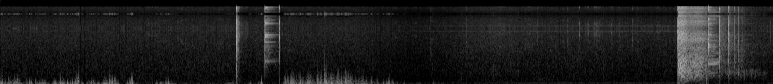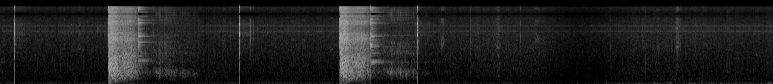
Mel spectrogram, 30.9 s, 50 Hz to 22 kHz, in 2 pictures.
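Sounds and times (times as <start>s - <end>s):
pistol shots: 13.6s - 15.2s, 17.6s - 19.4s, 22.2s - 24.0s.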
